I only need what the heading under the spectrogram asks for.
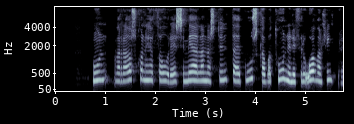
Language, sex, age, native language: Icelandic, female, 30-39, Icelandic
